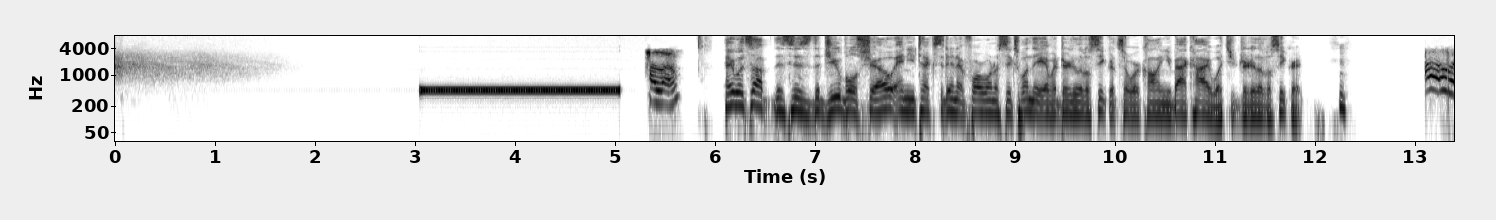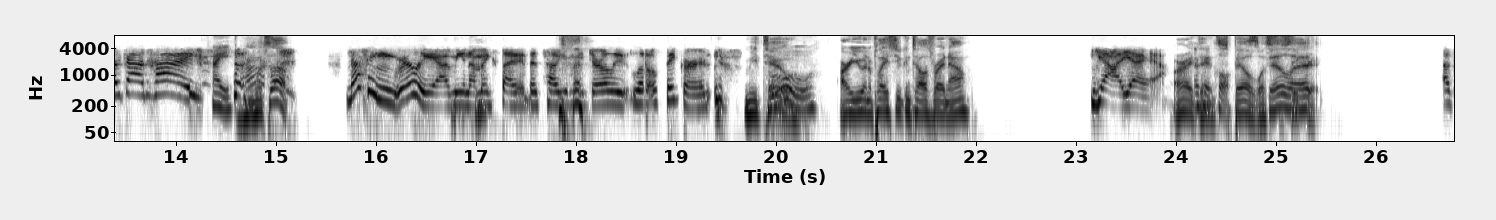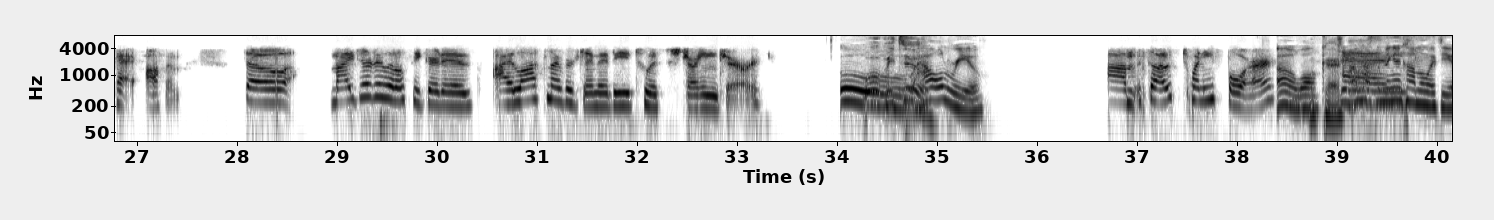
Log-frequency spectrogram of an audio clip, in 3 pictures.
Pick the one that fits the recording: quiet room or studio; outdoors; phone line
phone line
